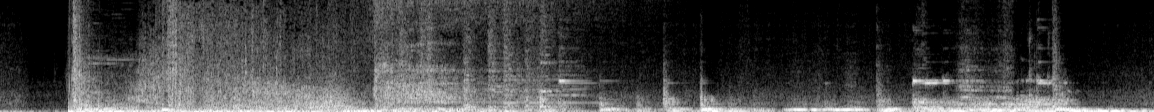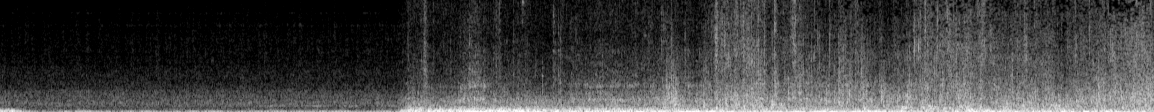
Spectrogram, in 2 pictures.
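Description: A tank cannon fires an armor-piercing shell that slams into the wall of a barn at turret height with a heavy roaring boom, followed by a droning engine hum and a second loud rumbling burst. No one speaks.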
